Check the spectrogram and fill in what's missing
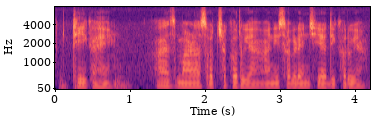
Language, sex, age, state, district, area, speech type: Marathi, male, 30-45, Maharashtra, Amravati, urban, read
